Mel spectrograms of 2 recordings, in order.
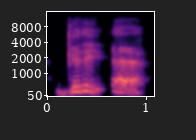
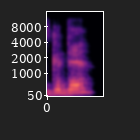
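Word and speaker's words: где: This word, which in her pronunciation may be phonetically rendered as giddy actually is gede with an as in yet, which meant where?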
